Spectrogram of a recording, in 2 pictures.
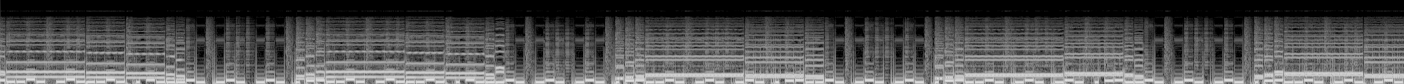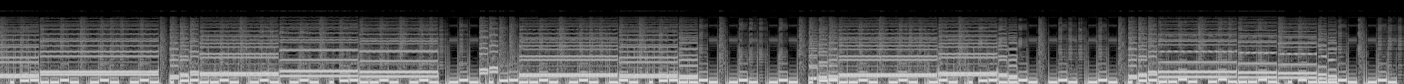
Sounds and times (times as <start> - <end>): Music: 0.0 - 28.0.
